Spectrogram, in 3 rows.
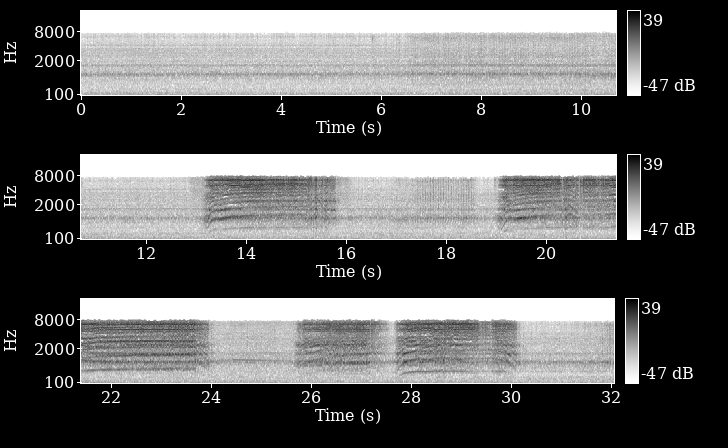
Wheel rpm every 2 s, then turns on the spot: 0, 0, 0, 10, 20, 20, 50, 130, 10, 60, 160, 150, 30, 100, 140, 30.
6-12 16-18 30-32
